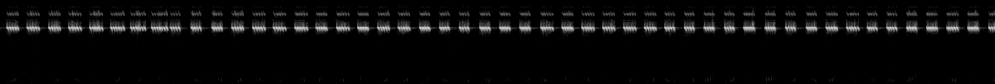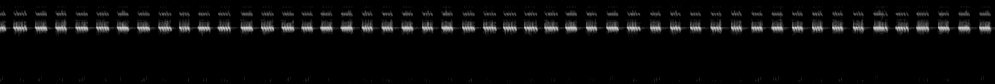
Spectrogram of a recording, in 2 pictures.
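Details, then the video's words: Continuous stridulation from two crickets, a tight, regular stream of piercing high chirp pulses at about four per second with a faint higher overtone. It holds steady at an even volume from start to finish. "Two Crickets Chirp Sounds"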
